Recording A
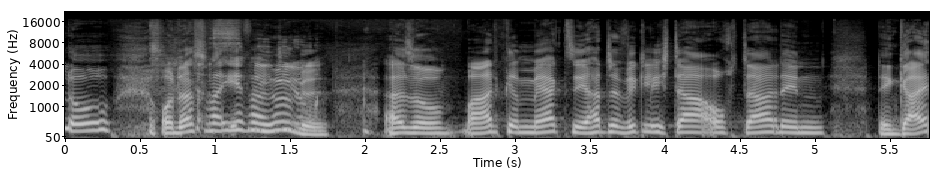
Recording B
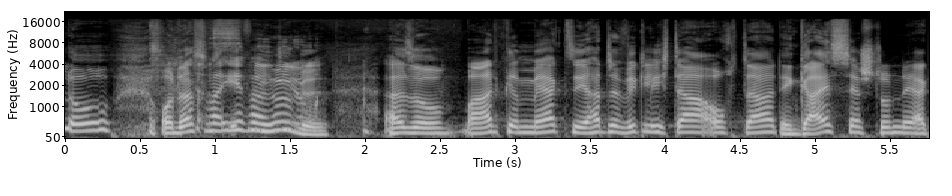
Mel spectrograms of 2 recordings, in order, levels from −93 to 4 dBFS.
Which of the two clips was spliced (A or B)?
B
